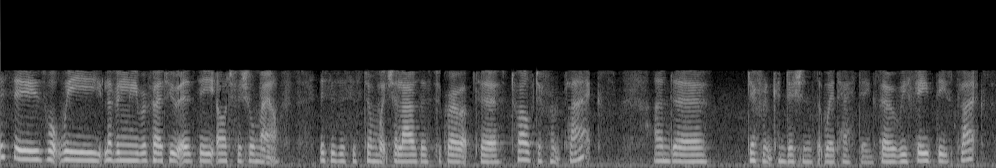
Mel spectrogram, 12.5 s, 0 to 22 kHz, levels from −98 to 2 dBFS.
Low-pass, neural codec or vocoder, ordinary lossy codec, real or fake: 7.2 kHz; none; AAC, 16 kbps; real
